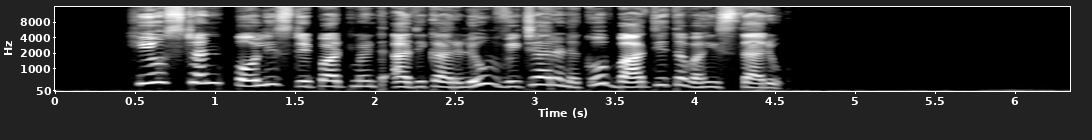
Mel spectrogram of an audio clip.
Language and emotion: Telugu, neutral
